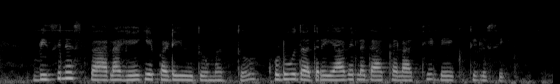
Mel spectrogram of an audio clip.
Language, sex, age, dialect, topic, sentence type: Kannada, female, 18-24, Coastal/Dakshin, banking, question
